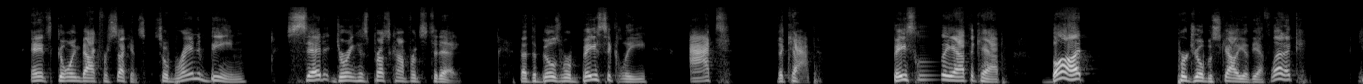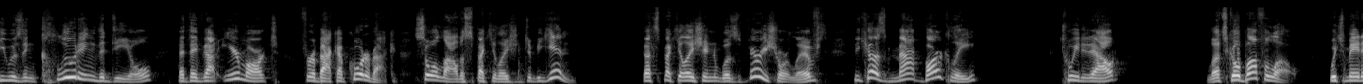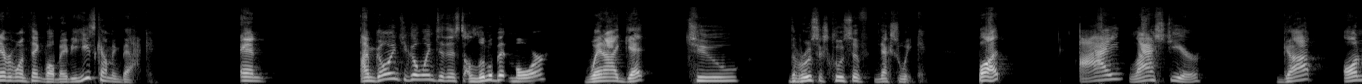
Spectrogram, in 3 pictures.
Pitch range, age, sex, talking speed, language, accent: 150-205 Hz, 40-59, male, 150 wpm, English, American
